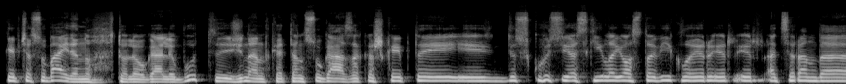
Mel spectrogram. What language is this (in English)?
Lithuanian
